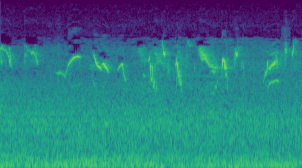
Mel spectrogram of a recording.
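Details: White-eye in 'ngalas' singing style, used as a lure for training caged white-eyes: busy, high-pitched twittering with many short chirps and slurred notes, irregularly spaced, over a steady low rumble of background noise.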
